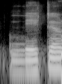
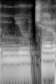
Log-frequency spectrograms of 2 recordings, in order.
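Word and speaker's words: neuter: नेटर बोलते हैं, कई लोग इसको न्यूचर बोलते हैं, बट इसका एक सही प्रोनाउंसिएशन जो है वो नेटर ही है।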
